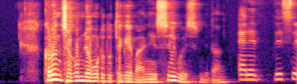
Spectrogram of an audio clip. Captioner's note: speaking korean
